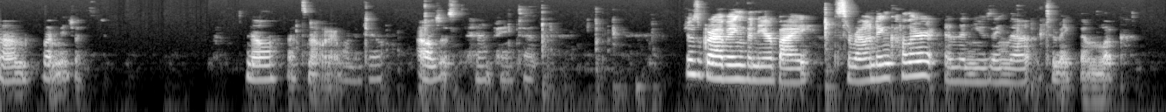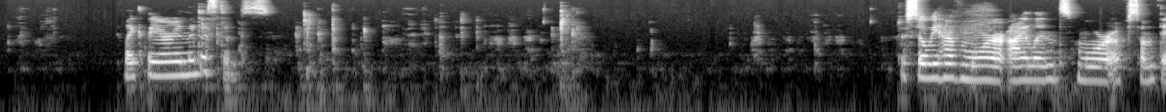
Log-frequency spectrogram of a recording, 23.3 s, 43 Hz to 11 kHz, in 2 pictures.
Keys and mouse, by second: 4.6 right click.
